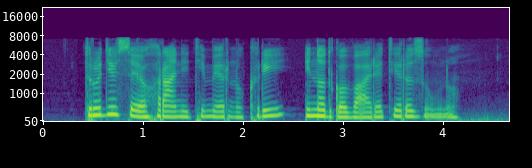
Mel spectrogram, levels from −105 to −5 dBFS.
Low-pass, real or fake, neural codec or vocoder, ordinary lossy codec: 7.2 kHz; real; none; none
